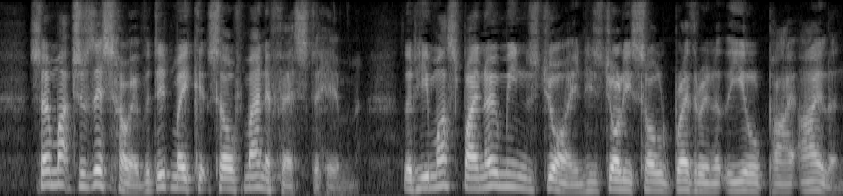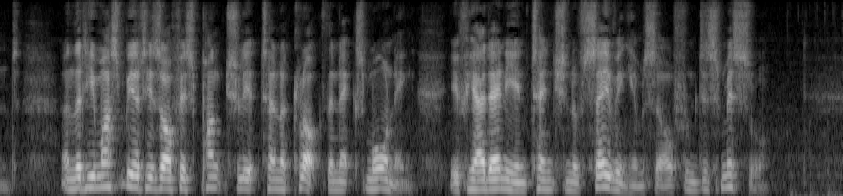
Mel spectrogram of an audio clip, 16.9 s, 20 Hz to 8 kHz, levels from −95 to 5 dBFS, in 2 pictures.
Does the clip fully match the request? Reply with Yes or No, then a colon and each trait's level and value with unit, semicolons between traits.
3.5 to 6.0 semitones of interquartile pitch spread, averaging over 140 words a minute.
Yes: average, 4.8 semitones; average, 185 wpm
